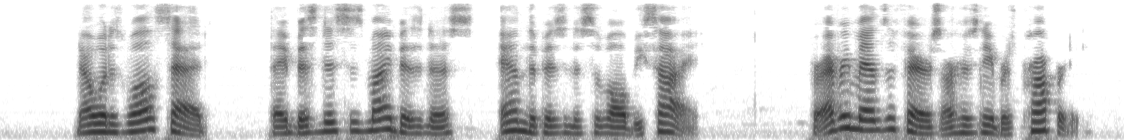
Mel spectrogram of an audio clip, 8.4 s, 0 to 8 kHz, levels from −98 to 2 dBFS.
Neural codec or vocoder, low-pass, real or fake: none; 7.2 kHz; real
